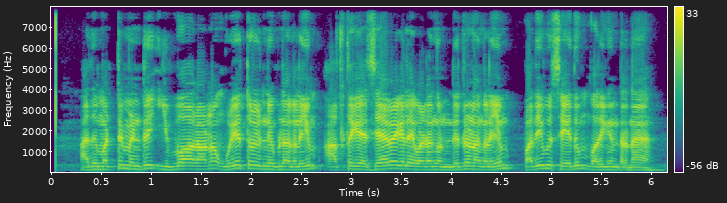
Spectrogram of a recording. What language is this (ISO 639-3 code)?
tam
